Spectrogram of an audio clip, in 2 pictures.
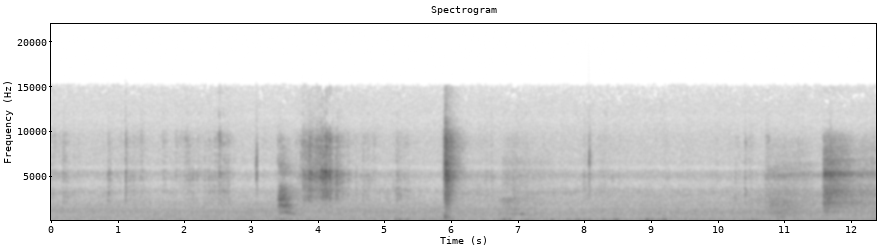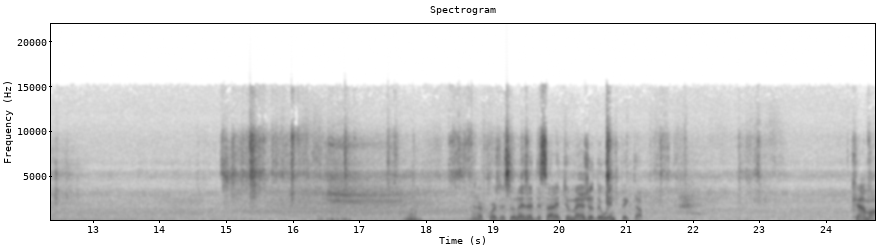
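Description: A metal tape measure rattles and scrapes as it is pulled out.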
